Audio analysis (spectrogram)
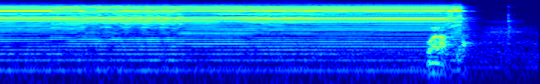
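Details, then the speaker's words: Coil tattoo machine, contact screw backed one turn from contact and tightened: even, bright buzz at a steady pitch for over four seconds, then cuts off cleanly; normal running, well-tuned coil tattoo machine. "Vous entendez la fréquence, comment elle est belle? Ça veut dire que la machine là, elle vibre, elle tatoue comme une bête, ok?"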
